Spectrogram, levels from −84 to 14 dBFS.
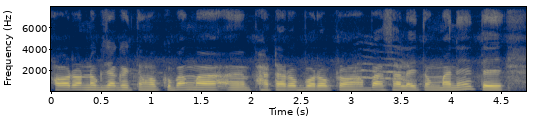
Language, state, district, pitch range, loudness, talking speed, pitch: Kokborok, Tripura, West Tripura, 175-190 Hz, -14 LUFS, 150 wpm, 180 Hz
